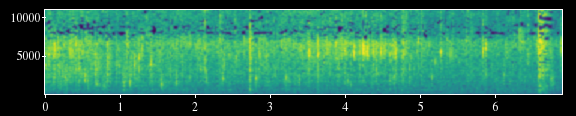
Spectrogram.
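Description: Battered chicken lollipops shallow-frying in hot rice bran oil in a non-stick pan: a steady crackling sizzle with many small pops, and one louder crack near the end.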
